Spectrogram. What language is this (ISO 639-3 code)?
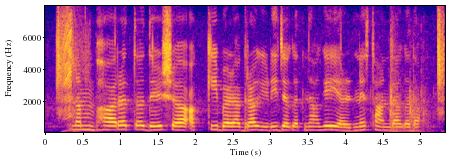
kan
